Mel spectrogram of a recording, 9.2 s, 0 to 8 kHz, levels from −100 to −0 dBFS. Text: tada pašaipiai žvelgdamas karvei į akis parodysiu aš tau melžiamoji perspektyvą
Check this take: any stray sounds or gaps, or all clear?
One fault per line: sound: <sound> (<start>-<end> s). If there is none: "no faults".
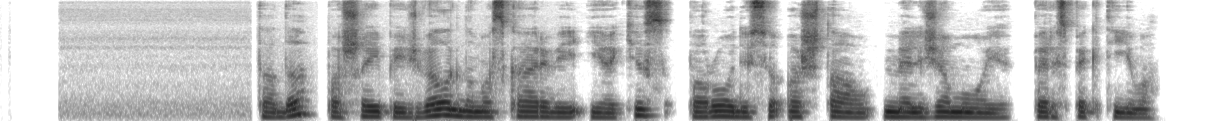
no faults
